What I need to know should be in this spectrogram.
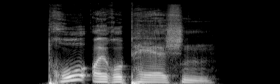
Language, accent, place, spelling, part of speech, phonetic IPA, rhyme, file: German, Germany, Berlin, proeuropäischen, adjective, [ˌpʁoʔɔɪ̯ʁoˈpɛːɪʃn̩], -ɛːɪʃn̩, De-proeuropäischen.ogg
- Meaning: inflection of proeuropäisch: 1. strong genitive masculine/neuter singular 2. weak/mixed genitive/dative all-gender singular 3. strong/weak/mixed accusative masculine singular 4. strong dative plural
